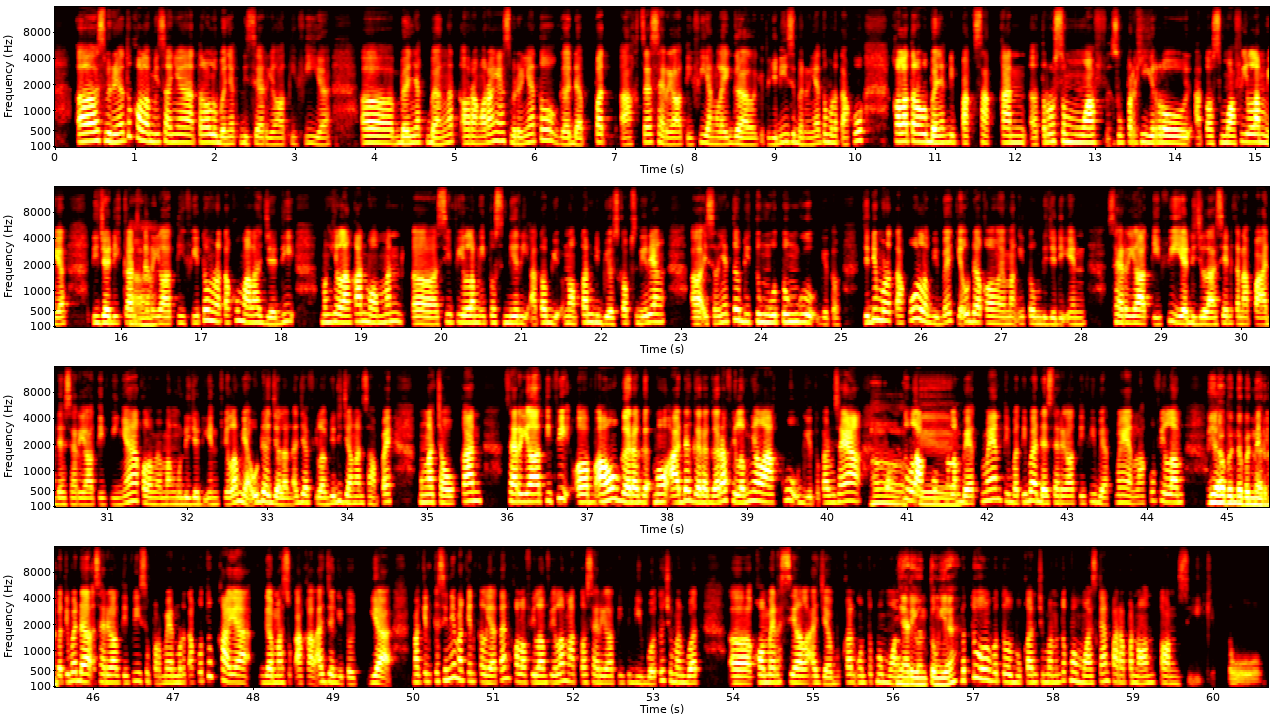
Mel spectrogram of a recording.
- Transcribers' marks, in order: in English: "superhero"
- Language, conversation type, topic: Indonesian, podcast, Mengapa banyak acara televisi dibuat ulang atau dimulai ulang?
